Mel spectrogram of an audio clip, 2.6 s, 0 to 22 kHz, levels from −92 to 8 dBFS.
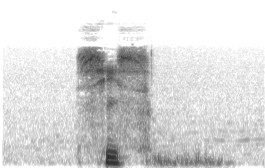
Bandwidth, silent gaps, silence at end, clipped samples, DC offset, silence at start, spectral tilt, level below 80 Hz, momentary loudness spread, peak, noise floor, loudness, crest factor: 7.2 kHz; none; 0.75 s; under 0.1%; under 0.1%; 0.8 s; -3.5 dB/octave; -60 dBFS; 16 LU; -2 dBFS; -62 dBFS; -15 LUFS; 20 dB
